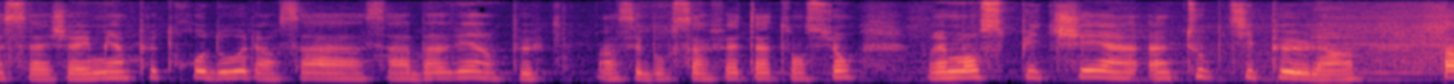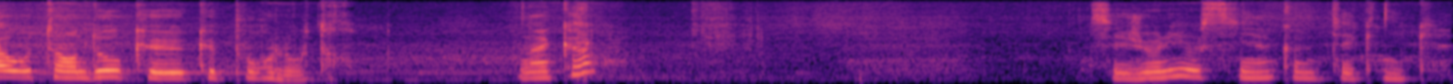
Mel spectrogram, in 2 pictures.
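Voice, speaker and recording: A woman's voice: lowish voice, mellow, slight background noise. A woman with a Marne French accent hosting a live craft demonstration, talking straight to her viewers in a chatty way. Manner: chatty, often talks straight to the viewers with "regardez" and "hein". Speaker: craft tutorial host.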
